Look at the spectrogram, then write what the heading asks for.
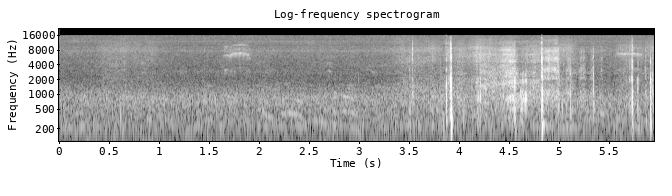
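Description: Small birds chirping briefly in the first half. From about three and a half seconds in, an irregular run of sharp clicks and rustling, louder than the chirps.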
